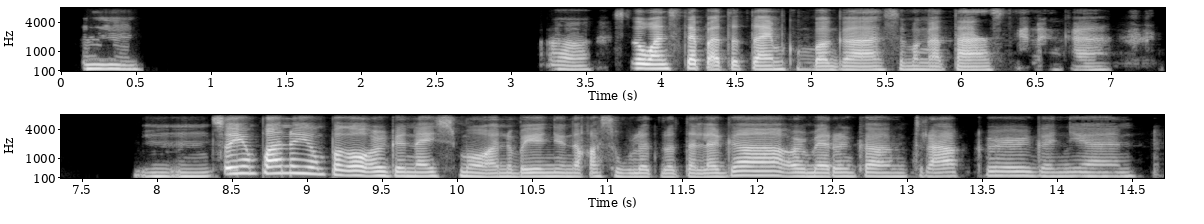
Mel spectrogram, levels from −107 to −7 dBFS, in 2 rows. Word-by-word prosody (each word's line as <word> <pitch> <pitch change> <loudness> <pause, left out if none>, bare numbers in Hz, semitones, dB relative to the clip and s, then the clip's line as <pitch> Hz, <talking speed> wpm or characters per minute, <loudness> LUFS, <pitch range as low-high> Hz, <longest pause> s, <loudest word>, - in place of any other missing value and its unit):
Mm. 190 -2 -1 2.7
Ah, 170 -2 -4 0.2
so 215 - +3
one 205 0 +8
step 205 0 +2
at 170 - +3
a 180 - +1
time, 170 0 +2
kumbaga, 155 -2 0
sa 160 +1 -10
mga 155 -2 -3
task, 150 0 -1
gano'n 160 -1 -13
ka 150 0 -5 1.0
mm, 175 -2 -5
so - - -3
'yong 305 0 +4
paano 315 +1 +7
'yong 285 -3 +1
pag-o-organize 190 -5 +2
mo, 170 -2 0
ano 165 +1 -3
ba 165 - -3
'yan, 170 +1 0
'yong 165 0 -3
nakasulat 165 -3 -5
mo 155 0 -6
talaga 200 +5 +1
or 175 - 0
meron 170 +1 -2
kang 170 -1 -3
tracker 185 +3 -3
ganyan? 180 0 -7
175 Hz, 135 wpm, -21 LUFS, 165-195 Hz, 2.7 s, one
